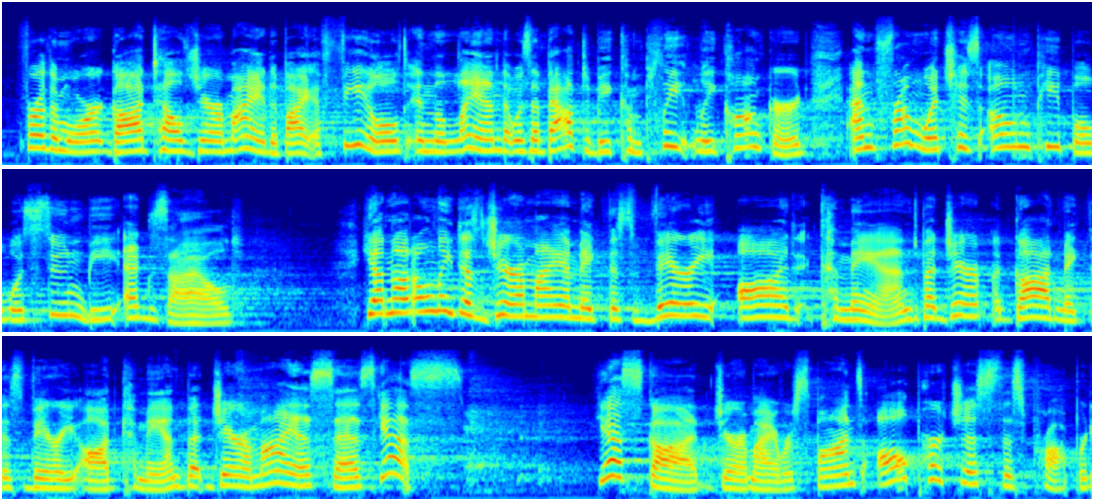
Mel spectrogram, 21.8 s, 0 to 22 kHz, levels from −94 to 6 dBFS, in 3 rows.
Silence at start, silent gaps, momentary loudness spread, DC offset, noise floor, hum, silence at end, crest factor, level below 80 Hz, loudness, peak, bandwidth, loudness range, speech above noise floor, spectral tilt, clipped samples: 0.15 s; none; 9 LU; under 0.1%; -58 dBFS; none; 0 s; 20 dB; -74 dBFS; -22 LUFS; -2 dBFS; 15.5 kHz; 3 LU; 36 dB; -3.5 dB/octave; under 0.1%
